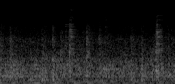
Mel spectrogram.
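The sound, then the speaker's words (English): Steady rumble of a moving train on rails, a continuous low roar with faint periodic clatter from the wheels, heard from inside a carriage with no one speaking. The train belongs to a children's railway run entirely by kids aged 10 to 14 and running since 1948. “Are you enjoying the train ride?”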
